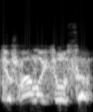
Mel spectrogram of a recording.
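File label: Serbian near waypoint mood med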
